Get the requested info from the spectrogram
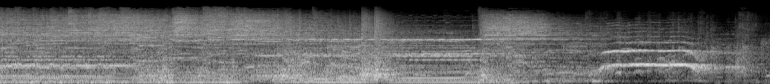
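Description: Live blues band playing the closing bars of a shuffle, with electric guitar, keyboards and drums. The full band sound breaks off about five seconds in, and a short held note follows near the end.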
